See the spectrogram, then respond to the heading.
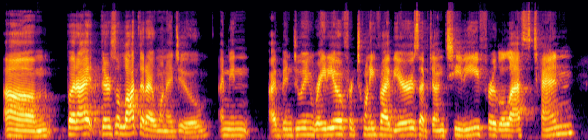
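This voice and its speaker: Woman radio host in her forties, candid guest chat, slightly low pitch, bright forceful tone. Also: steady tone, normal speed, hardly any pauses. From Chicago area, US. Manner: candid, rambling, self-deprecating. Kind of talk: casual interview chat.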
